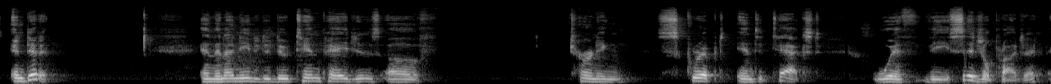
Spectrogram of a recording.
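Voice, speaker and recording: Man, hoarse and husky voice, mid pitch, casual live-stream host, rambling, clears throat often. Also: a little mellow. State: rough, hoarse voice. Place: at home.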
